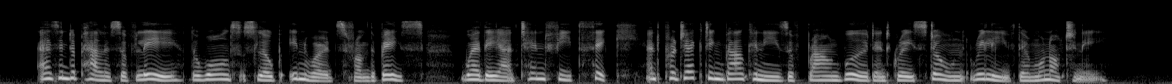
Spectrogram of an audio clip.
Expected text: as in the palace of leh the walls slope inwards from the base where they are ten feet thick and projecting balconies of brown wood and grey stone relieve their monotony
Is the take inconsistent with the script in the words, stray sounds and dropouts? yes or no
no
